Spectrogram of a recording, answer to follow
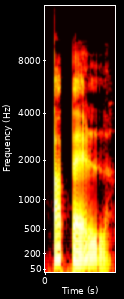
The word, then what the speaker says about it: appelle: So when you get this e vowel, and then you get a double consonant, and well, they are the same, then it does change the pronunciation of e. You tend to pronounce it like really open. That's the reason why you pronounce it appel.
